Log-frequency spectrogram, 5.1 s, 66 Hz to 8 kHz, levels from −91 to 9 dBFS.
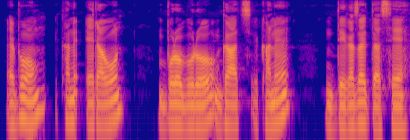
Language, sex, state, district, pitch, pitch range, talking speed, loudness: Bengali, male, Tripura, West Tripura, 110 Hz, 110-120 Hz, 105 wpm, -19 LUFS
